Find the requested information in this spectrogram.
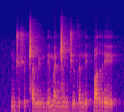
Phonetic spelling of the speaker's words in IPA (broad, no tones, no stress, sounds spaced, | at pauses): n d͡ʒ ø ʃ ø ǁ æ w y m b e m æ ŋ͡ǁ i n d͡ʒ ɯ d̪ æ n̪ e k͡p ɑ r e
